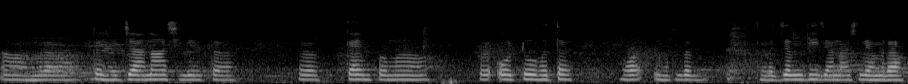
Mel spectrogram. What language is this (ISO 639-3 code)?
mai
